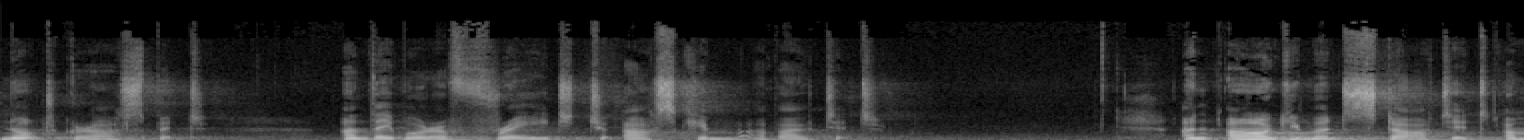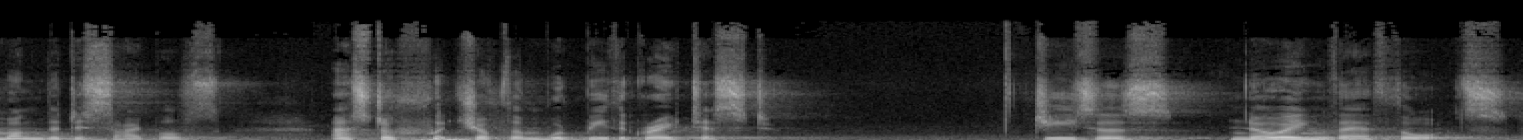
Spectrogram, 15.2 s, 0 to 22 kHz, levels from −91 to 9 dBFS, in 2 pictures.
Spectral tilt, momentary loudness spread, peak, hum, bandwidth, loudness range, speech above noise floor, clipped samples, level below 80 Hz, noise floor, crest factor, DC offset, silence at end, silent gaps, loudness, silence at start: -4 dB/octave; 16 LU; -4 dBFS; none; 19 kHz; 6 LU; 32 dB; under 0.1%; -40 dBFS; -55 dBFS; 20 dB; under 0.1%; 0 s; none; -24 LUFS; 0 s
